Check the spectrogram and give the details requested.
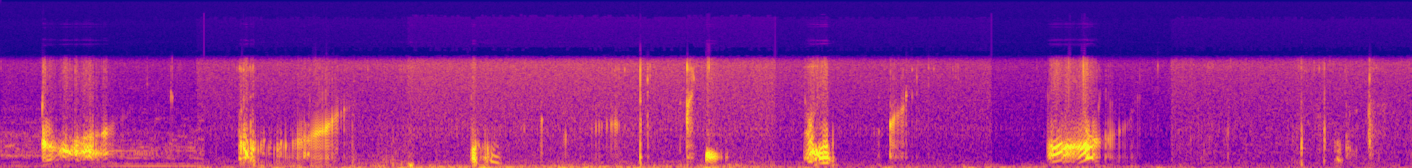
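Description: Repeated gurgling, rumbling bursts of varying length; ordinary stomach growling from gas and fluid moving through the gut.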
